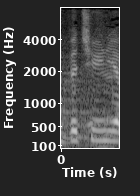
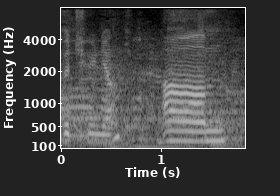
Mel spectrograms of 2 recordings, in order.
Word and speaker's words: Vichunia: So I'm Vichunia. It's like Petunia, but spelt with a V, so Vichunia.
